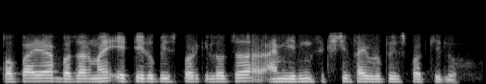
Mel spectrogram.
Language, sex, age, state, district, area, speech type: Nepali, male, 30-45, West Bengal, Darjeeling, rural, conversation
